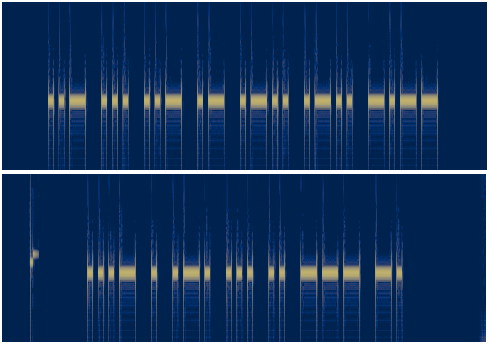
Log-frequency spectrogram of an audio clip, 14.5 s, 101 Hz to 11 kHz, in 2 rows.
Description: Morse code, heard as a keyed tone, about 15 wpm, 700 Hz. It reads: USUALLY VERSION
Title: Sentences from Top 1400 Words - New Word Drill Alt - 15wpm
